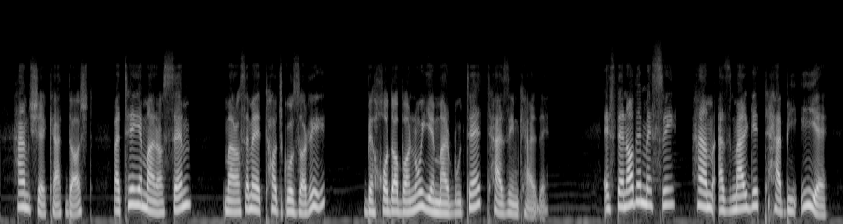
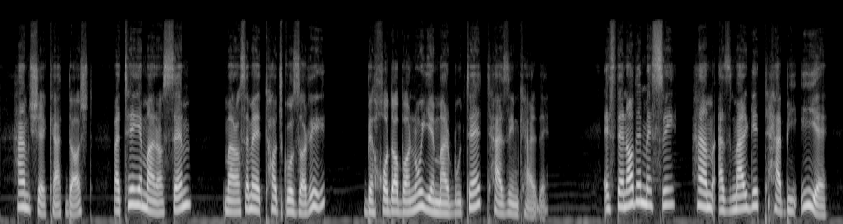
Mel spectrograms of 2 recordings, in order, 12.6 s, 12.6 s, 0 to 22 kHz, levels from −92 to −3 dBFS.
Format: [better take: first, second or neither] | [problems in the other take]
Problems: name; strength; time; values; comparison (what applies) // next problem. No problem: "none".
second | muffled; slightly; fading above 3.5 kHz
